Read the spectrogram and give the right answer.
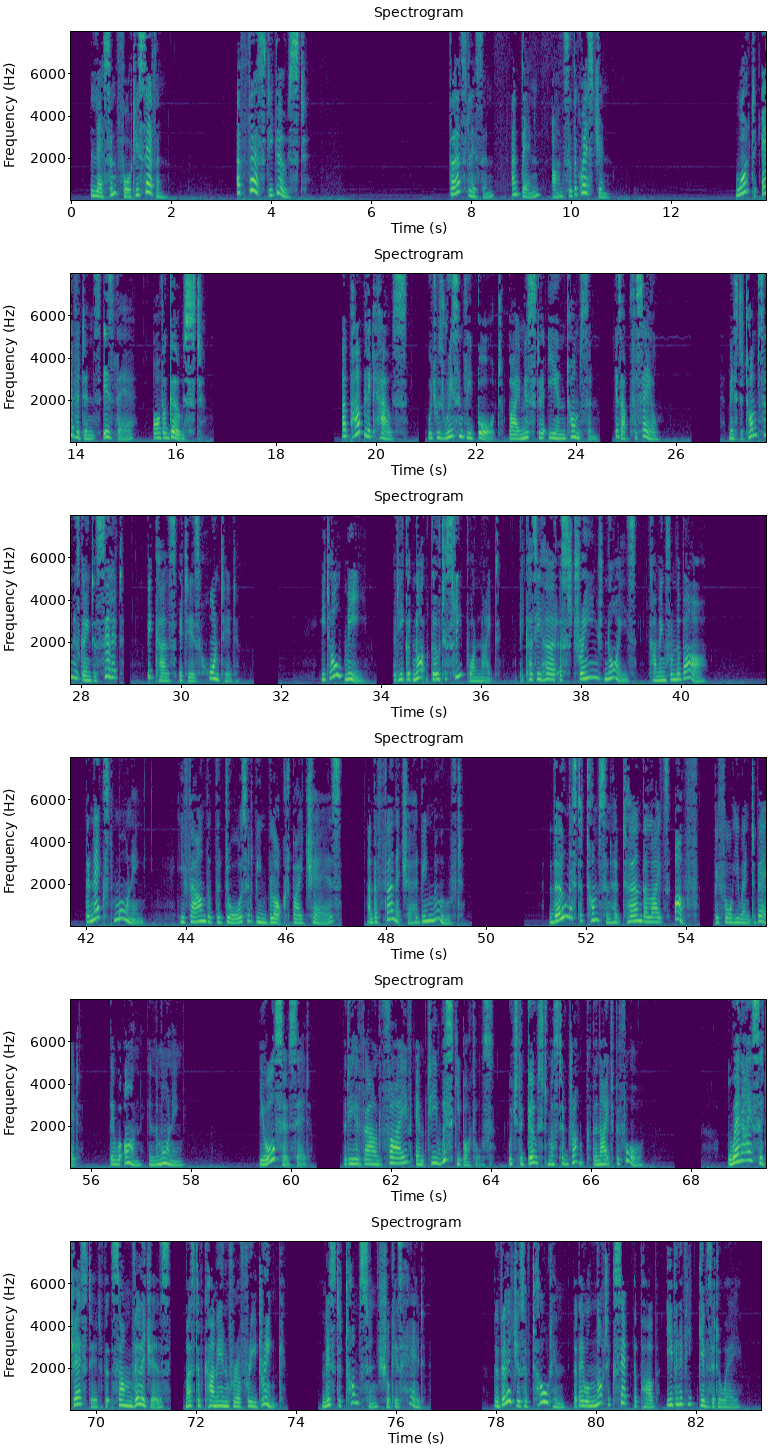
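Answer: Strange noises from the bar, doors blocked by chairs, furniture moved, lights turned on, and five empty whisky bottles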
